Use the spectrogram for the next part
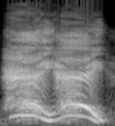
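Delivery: high-pitched retold holler. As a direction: holler out for help, drawn out. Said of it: "he starts hollering".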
